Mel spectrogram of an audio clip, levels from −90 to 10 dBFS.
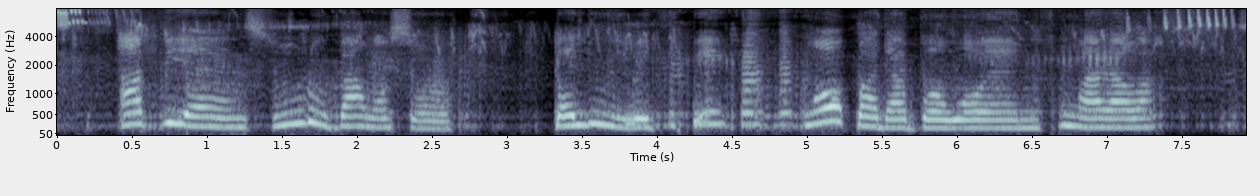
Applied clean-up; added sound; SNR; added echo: neural mask model RNNoise.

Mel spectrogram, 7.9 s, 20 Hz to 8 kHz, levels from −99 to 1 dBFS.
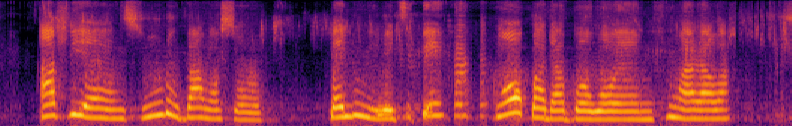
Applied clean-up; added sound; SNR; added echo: neural separator model SepFormer DNS4.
